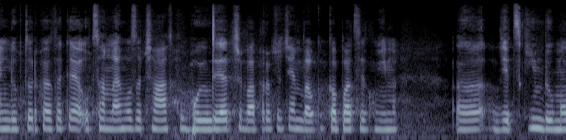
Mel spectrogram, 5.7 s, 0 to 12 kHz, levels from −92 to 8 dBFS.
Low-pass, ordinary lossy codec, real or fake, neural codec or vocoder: 10.8 kHz; MP3, 64 kbps; fake; codec, 24 kHz, 1 kbps, SNAC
